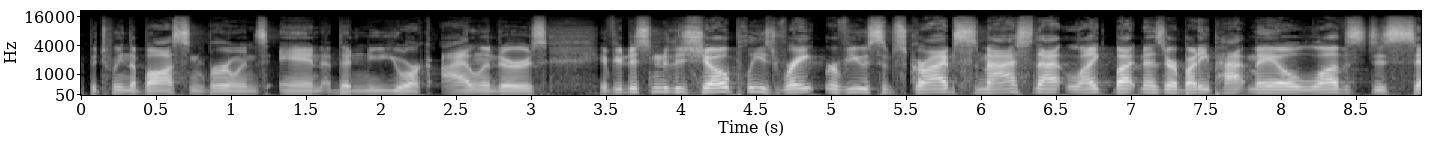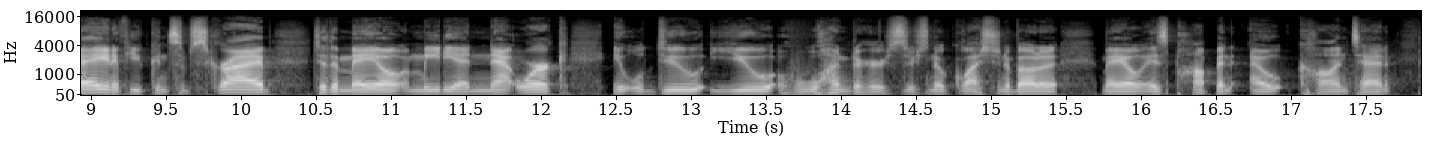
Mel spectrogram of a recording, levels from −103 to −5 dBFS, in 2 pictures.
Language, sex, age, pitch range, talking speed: English, male, 20-39, 115-145 Hz, 190 wpm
